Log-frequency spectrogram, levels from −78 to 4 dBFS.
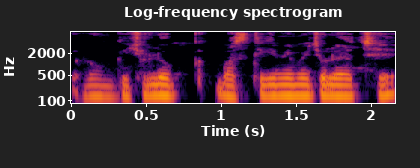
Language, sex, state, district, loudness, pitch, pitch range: Bengali, male, West Bengal, Jalpaiguri, -21 LUFS, 135 Hz, 130-140 Hz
